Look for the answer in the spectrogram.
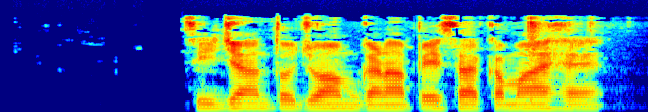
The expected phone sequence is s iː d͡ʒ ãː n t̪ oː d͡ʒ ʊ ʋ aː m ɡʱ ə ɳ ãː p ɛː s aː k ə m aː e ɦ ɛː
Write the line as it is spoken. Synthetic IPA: s iː d͡ʒ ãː n t̪ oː d͡ʒ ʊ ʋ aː m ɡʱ ə ɳ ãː p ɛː s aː k ə m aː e ɦ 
